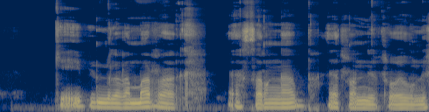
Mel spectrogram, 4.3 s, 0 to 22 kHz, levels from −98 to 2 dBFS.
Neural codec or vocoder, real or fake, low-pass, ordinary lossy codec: none; real; none; none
